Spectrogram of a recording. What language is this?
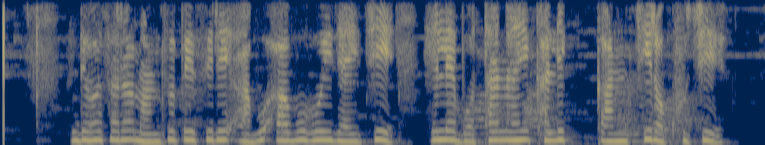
Odia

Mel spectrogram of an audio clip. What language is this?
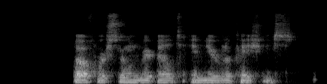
English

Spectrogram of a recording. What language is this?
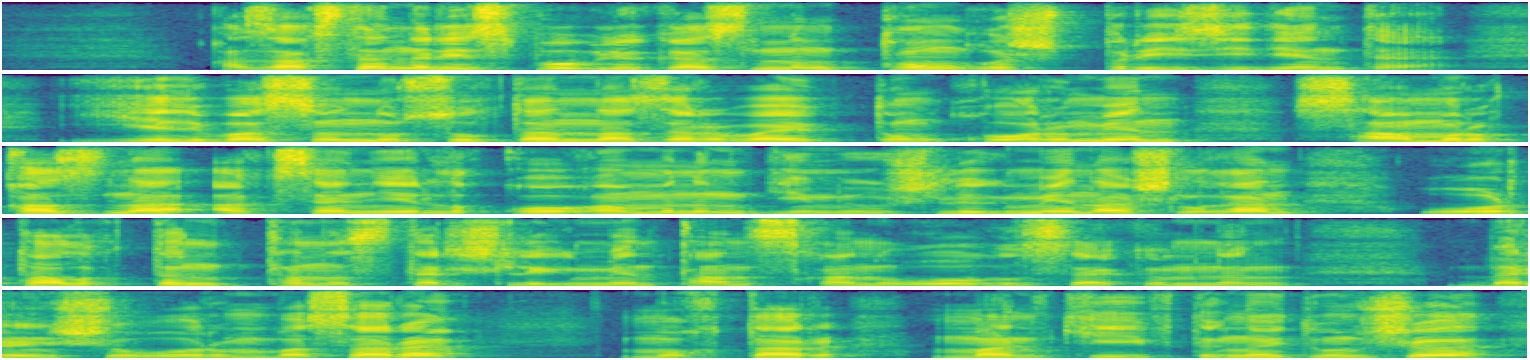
Kazakh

